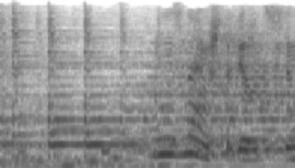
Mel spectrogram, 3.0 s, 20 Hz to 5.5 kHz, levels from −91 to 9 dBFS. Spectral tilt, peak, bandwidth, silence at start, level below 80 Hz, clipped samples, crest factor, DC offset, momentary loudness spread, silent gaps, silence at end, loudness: -7.5 dB/octave; -6 dBFS; 5.4 kHz; 0 s; -40 dBFS; under 0.1%; 16 dB; under 0.1%; 8 LU; none; 0 s; -22 LUFS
